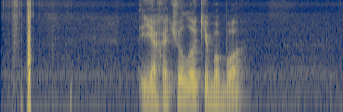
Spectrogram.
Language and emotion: Russian, neutral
